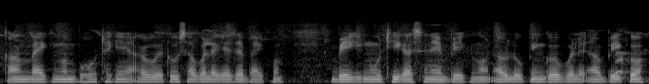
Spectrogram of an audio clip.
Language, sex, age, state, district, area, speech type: Assamese, male, 18-30, Assam, Charaideo, urban, spontaneous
